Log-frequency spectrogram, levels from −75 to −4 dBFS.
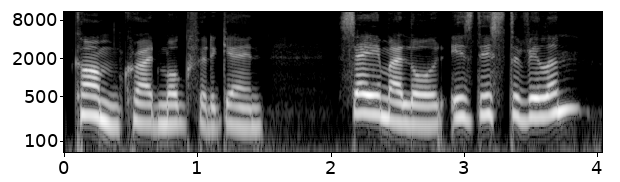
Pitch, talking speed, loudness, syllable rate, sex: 220 Hz, 165 wpm, -17 LUFS, 4.2 syllables/s, female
